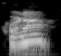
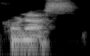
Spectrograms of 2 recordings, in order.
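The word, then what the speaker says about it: Cornas: um and they would they do say the s in coros most if you've ever taken French you would look at that word and probably try to pronounce it corna for whatever reason they're a little further south so they say the S just like in Jonas they say coros or at least our producers say coros coros a tiny tiny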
